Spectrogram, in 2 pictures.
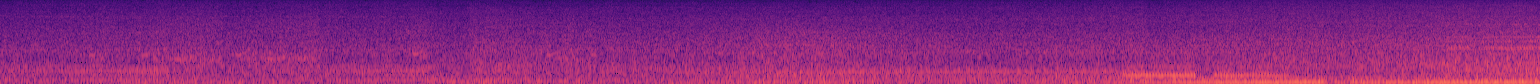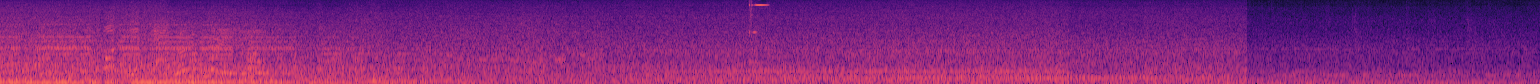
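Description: A video game SUV's engine drones as it drives along a street.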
